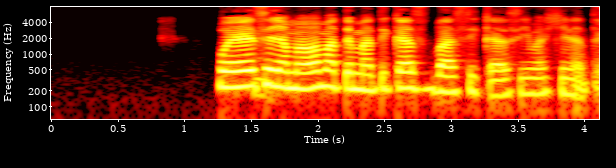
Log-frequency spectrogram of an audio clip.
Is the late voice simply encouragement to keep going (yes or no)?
no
